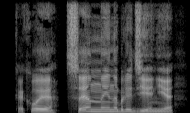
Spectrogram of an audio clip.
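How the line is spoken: Grumbling. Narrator (Russian): пробурчал Илья

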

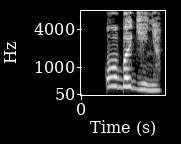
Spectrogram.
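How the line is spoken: Moaning. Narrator (Russian): простонала Лиолия

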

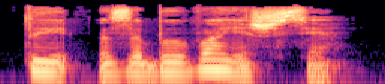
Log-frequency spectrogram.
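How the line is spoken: Quiet. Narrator (Russian): тихо сказал Рик

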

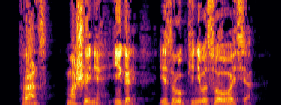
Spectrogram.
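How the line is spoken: Shout through cupped hands. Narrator (Russian): Маляренко сложив в ладони рупором, закричал

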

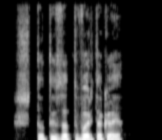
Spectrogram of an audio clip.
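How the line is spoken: Angry. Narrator (Russian): Зло произнес я

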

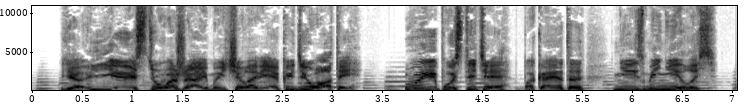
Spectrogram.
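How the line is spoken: Shrill squeal. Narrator (Russian): заверещал пахан

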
